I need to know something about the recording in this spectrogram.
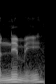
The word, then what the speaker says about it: Nymi: of research and development the product is called the nimi The Wristband and that's spelled n ymi and you can go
